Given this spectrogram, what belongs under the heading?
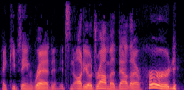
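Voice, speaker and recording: A high-pitched man speaks as a radio host in an easy conversational interview style. The sound is very dry, with hardly any room on the voice. He moves between addressing listeners and chatting with his guest. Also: fairly quick, no echo, muffled recording.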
